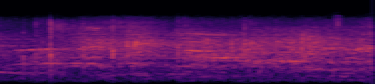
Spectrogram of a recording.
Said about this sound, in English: Okay, so everybody give them a big round of applause.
